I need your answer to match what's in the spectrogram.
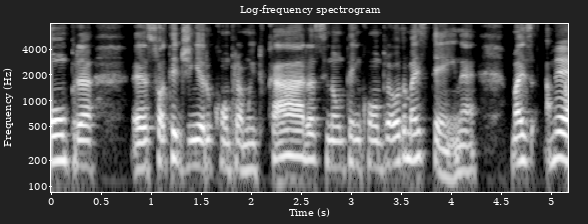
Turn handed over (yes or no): no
